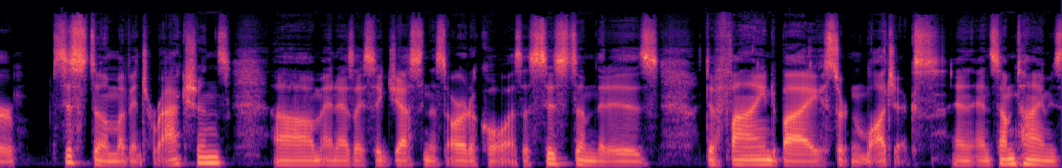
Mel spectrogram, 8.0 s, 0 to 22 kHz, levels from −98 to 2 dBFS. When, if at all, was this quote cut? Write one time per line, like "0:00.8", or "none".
none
